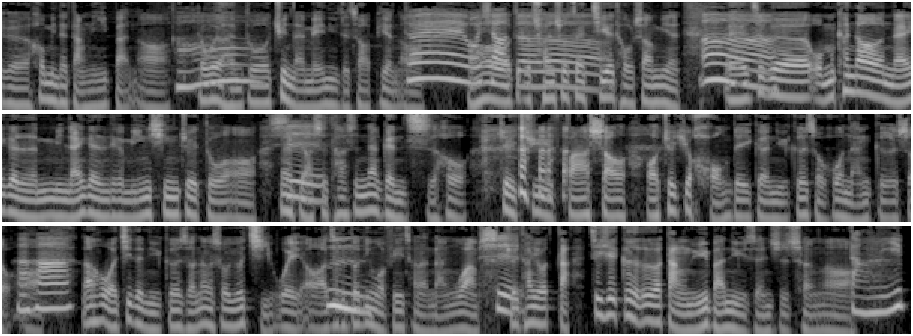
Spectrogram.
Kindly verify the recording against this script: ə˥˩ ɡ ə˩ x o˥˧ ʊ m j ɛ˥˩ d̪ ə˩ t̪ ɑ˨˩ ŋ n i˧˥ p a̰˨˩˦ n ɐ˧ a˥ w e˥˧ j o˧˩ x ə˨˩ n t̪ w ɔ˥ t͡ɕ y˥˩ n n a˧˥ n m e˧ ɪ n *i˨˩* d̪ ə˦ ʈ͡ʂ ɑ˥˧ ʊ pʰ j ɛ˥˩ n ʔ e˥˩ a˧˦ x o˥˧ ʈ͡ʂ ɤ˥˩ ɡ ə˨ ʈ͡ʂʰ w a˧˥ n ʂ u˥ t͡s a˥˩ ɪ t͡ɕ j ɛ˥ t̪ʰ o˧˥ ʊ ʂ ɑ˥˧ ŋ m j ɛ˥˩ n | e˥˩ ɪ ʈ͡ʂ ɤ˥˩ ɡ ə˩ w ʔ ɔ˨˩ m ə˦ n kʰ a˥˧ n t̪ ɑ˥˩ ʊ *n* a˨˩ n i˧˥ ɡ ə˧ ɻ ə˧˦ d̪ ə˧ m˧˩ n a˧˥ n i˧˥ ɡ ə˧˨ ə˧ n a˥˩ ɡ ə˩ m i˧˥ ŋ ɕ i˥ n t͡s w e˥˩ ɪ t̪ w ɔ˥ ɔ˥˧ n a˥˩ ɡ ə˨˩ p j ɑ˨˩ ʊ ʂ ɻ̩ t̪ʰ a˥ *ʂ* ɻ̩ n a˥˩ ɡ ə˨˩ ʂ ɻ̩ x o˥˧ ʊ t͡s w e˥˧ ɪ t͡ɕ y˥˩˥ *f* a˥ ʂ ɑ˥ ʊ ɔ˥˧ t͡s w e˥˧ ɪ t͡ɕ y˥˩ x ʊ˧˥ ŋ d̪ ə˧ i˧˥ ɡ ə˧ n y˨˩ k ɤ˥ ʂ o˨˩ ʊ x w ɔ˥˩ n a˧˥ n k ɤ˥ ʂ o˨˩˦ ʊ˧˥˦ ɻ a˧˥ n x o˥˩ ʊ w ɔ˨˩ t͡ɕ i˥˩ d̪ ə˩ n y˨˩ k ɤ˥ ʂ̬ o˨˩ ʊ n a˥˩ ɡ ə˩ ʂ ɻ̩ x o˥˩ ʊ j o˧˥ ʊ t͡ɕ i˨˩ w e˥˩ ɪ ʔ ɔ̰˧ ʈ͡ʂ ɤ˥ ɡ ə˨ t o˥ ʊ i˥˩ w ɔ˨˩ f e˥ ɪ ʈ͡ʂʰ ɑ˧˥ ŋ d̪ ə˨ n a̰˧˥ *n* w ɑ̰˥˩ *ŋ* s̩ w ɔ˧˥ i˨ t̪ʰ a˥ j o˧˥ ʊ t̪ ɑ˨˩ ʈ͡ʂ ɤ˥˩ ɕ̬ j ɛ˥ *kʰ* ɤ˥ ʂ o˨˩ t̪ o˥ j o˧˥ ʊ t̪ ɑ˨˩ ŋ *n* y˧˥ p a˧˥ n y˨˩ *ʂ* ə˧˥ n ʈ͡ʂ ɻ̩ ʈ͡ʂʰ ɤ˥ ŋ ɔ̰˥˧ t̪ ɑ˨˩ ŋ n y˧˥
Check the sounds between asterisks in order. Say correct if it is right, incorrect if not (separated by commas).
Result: incorrect, correct, correct, correct, correct, correct, incorrect, correct, correct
